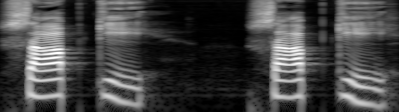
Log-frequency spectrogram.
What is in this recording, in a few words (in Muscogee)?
"sapke", Muscogee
